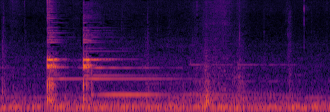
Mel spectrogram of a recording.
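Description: Stainless steel mixing bowl knocked twice in quick succession by a small food-colouring bottle at its rim. After the second knock it rings on with a clear metallic tone for more than a second.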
